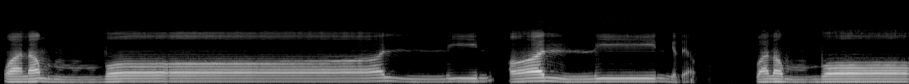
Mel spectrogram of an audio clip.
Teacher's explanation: Karena kan huruf lam itu punya sifat tawasud bainiyah. Jadi cukup setengah saja.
